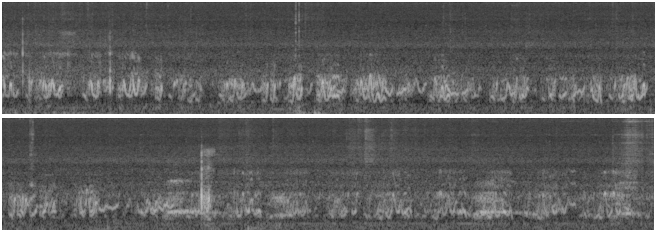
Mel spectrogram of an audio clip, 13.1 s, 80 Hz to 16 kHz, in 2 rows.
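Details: Guinea pigs at Okinawa Zoo & Museum in Okinawa City, Japan, on 30 April 2021, keep up a steady stream of short, mid-pitched chirping and chuttering calls.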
